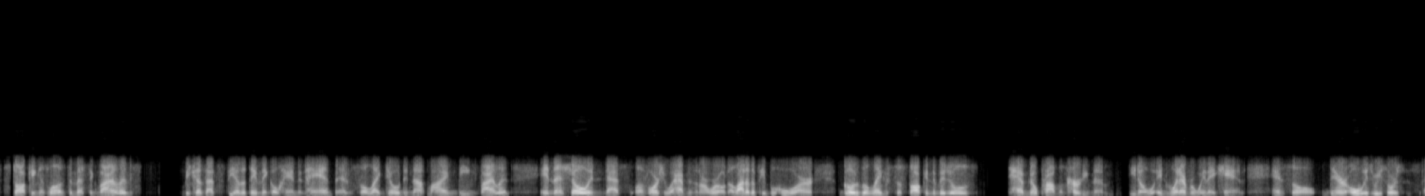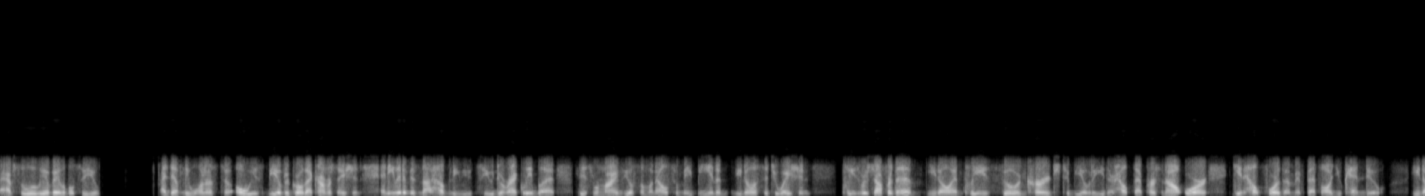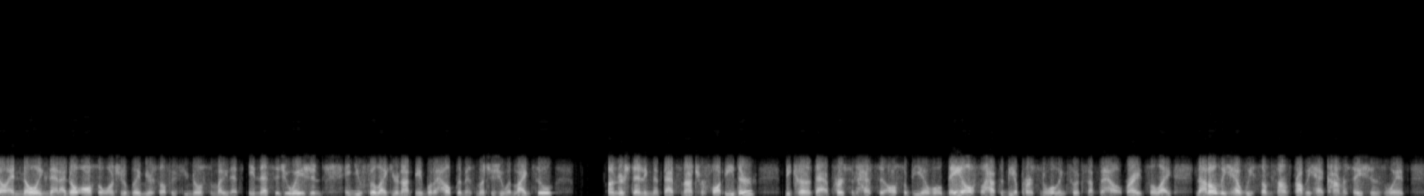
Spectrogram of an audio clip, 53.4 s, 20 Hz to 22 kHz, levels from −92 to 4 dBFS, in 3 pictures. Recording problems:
phone-call audio; poor line

